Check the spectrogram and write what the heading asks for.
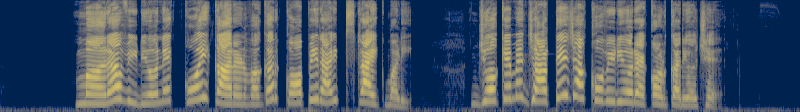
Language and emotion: Gujarati, angry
